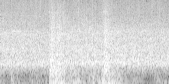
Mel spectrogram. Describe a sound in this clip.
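Heavy thuds sound as bodies slam onto a wrestling mat.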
